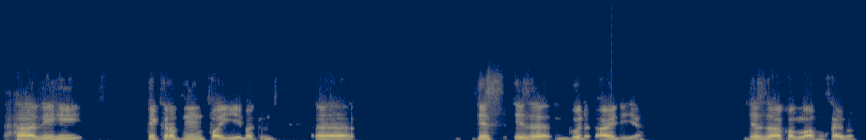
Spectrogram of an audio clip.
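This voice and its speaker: A man studying Arabic, reading aloud and translating in a halting, tentative way, often repeating words. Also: medium pitch, fairly even intonation, no room sound, narrow, tinny audio. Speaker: student of Arabic.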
